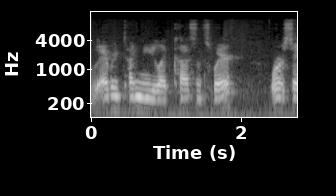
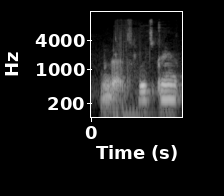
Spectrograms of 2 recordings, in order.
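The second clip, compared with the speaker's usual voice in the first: ordinary talk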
